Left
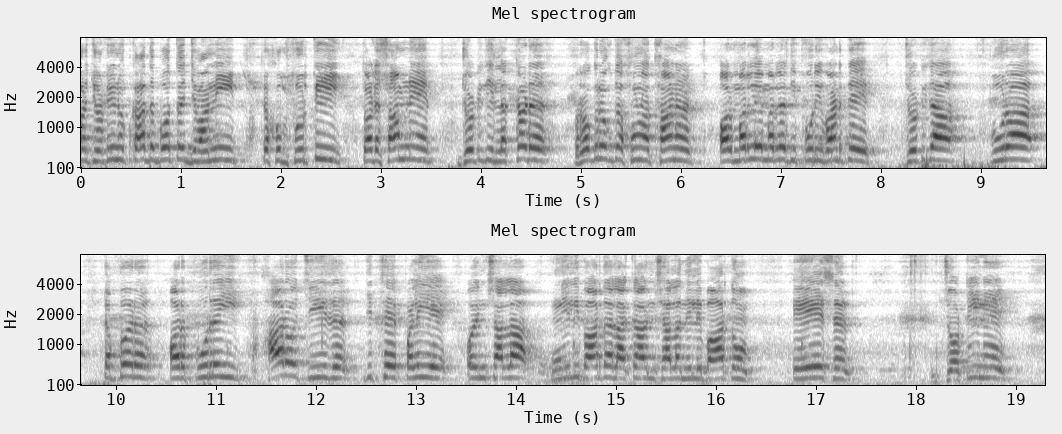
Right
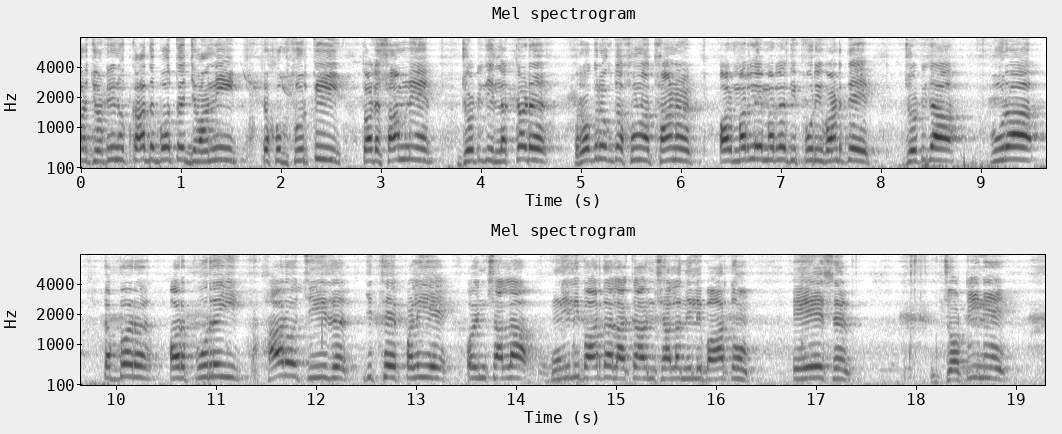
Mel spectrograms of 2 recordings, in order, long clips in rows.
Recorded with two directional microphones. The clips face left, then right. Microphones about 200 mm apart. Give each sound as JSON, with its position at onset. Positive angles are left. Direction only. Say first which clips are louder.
{"t": 0.0, "sound": "a man's voice", "louder": "right 3 dB", "side_deg": -35}
{"t": 6.3, "sound": "a man's voice", "louder": "right 2 dB", "side_deg": -10}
